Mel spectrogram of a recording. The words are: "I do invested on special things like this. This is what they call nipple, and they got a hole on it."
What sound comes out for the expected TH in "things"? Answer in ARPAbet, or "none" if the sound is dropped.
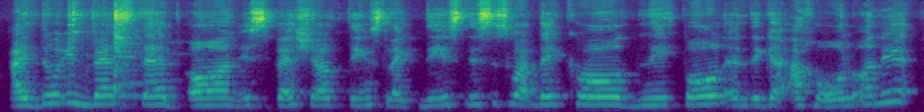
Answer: T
